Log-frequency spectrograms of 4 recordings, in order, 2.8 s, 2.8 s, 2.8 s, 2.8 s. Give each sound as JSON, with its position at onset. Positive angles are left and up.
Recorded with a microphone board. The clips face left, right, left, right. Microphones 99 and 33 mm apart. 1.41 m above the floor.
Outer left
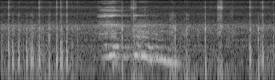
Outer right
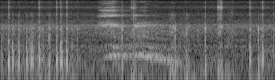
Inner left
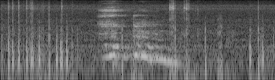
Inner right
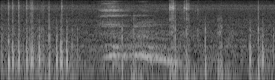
{"t": 1.0, "sound": "throat clearing", "side_deg": 45, "distance_m": 1.5}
